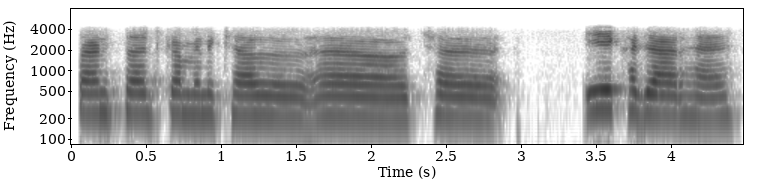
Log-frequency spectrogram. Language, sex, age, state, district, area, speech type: Hindi, female, 45-60, Uttar Pradesh, Azamgarh, urban, conversation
